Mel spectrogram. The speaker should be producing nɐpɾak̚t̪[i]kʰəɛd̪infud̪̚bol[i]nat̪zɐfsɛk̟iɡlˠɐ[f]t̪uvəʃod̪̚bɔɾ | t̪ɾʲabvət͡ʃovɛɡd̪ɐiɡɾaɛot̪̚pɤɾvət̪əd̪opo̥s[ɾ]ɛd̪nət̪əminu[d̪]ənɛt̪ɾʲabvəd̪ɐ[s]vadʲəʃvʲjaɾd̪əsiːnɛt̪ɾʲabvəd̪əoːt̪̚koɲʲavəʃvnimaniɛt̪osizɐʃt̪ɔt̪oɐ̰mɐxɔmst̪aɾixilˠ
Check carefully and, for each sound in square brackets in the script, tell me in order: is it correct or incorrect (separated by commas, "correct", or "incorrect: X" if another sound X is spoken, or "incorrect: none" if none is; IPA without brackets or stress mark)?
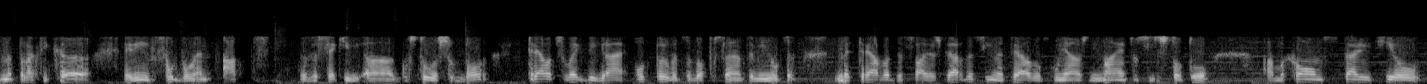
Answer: correct, incorrect: ɛ, incorrect: s, incorrect: l, incorrect: t̪, correct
